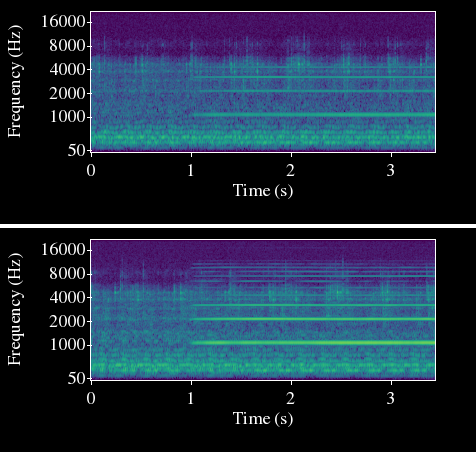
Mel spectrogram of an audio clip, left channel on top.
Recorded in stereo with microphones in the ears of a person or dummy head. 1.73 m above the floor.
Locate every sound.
1.0 s a violin: 55° right (ahead or behind)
